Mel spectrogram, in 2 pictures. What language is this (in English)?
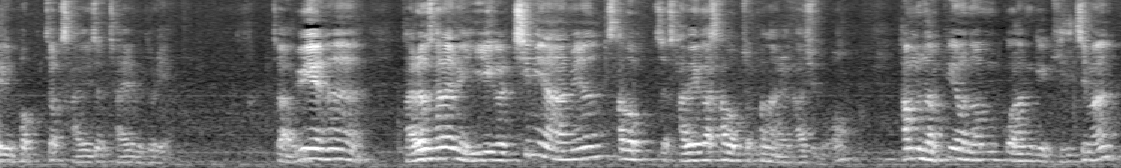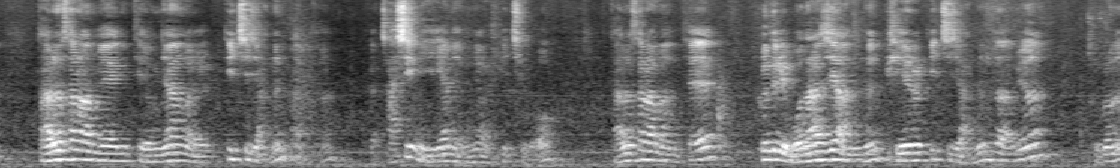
Korean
